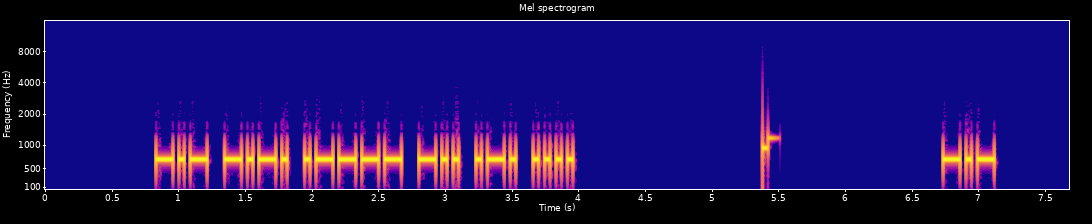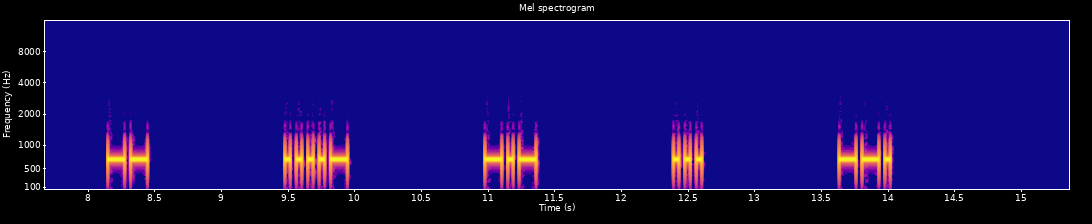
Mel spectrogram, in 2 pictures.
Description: Morse code, heard as a keyed tone, about 28 wpm, spaced as for 12 wpm, 700 Hz. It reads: KC1DRH KM4KSG
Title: USA Call Signs - 6 Characters - 8x Character Spacing - 28wpm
